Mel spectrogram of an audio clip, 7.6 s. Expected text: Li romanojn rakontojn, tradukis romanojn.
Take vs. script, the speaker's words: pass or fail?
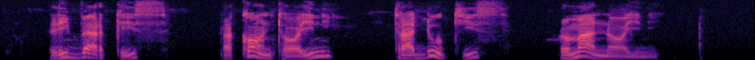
fail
